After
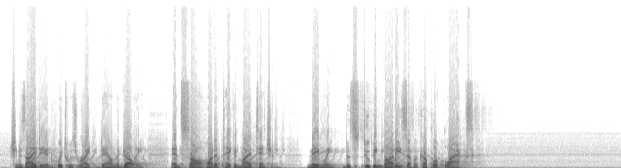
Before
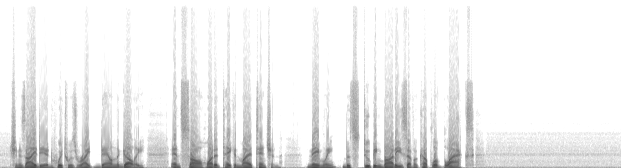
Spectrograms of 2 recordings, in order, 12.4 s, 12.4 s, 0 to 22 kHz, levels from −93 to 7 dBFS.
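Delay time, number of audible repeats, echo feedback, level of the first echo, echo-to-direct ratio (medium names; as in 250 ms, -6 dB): 143 ms, 3, 46%, -18.0 dB, -17.0 dB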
